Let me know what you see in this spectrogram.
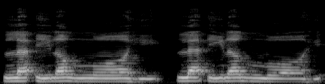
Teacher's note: এখন এই লা ইলাল্লাহি লামকে আমরা টানবো না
